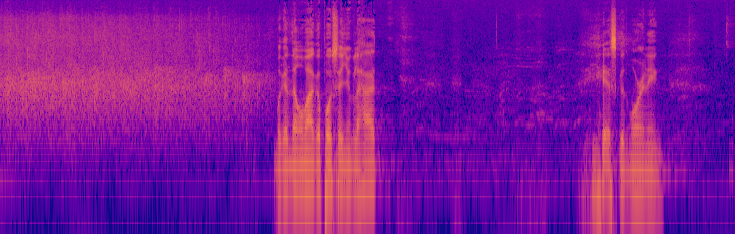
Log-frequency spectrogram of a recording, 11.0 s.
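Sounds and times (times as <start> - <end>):
applause at a worship gathering: 0.0 - 4.4
speech: 4.1 - 5.8, 9.0 - 10.0.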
